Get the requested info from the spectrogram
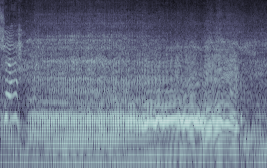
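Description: KTM motocross bike engine pulling under smooth, gentle throttle, its pitch holding steady, then rising and wavering a little before easing off near the end.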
